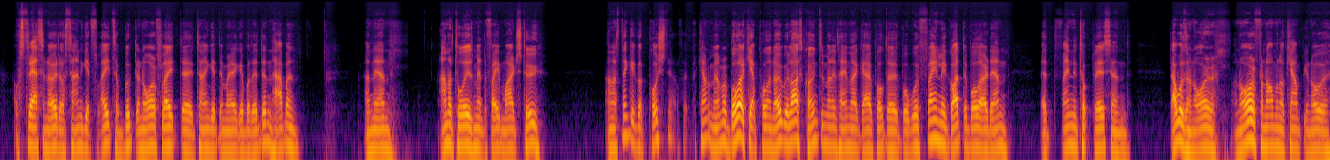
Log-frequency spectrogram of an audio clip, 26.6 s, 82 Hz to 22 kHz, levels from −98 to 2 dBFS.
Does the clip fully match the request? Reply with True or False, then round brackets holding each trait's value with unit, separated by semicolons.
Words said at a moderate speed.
True (180 wpm)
